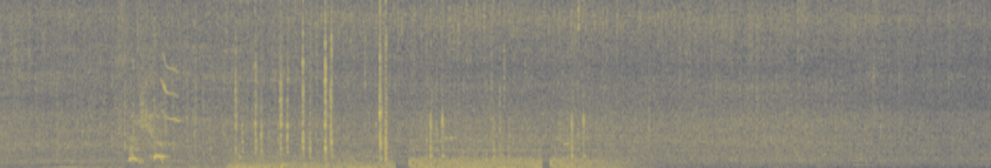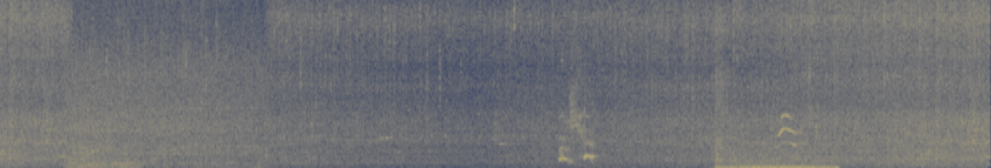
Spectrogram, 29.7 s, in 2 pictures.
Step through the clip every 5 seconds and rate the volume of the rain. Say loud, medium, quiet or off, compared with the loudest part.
loud, loud, loud, medium, quiet, medium.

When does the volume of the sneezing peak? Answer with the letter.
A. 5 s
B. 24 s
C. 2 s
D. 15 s
C.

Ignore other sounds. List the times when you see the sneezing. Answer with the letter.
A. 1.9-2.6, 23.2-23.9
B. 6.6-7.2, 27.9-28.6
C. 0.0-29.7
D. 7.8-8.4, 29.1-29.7
A.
